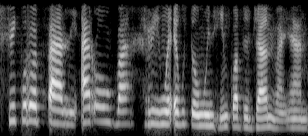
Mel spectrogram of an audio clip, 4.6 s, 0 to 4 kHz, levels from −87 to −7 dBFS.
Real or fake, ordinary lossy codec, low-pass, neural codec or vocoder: fake; none; 3.6 kHz; codec, 16 kHz, 2 kbps, X-Codec, HuBERT features, trained on LibriSpeech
